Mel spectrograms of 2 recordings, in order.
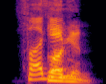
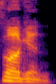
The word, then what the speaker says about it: fuggin': Fuggin'. That's pronounced fuggin', not fudge. – F-U-G-G-I-N. I fuggin' love it.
